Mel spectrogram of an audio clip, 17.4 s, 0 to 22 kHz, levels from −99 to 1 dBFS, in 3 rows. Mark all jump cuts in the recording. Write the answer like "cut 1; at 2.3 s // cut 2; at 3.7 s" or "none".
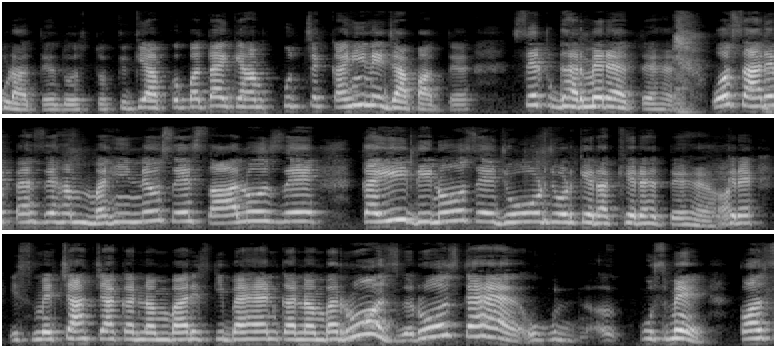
cut 1; at 11.2 s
